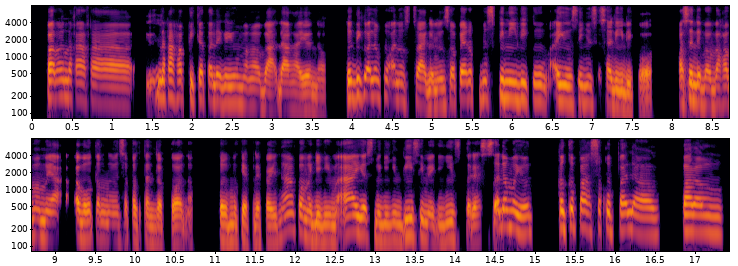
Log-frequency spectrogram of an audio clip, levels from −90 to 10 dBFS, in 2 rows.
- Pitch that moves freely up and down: Yes, wide, 6.0 semitones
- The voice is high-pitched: No, medium, 155 Hz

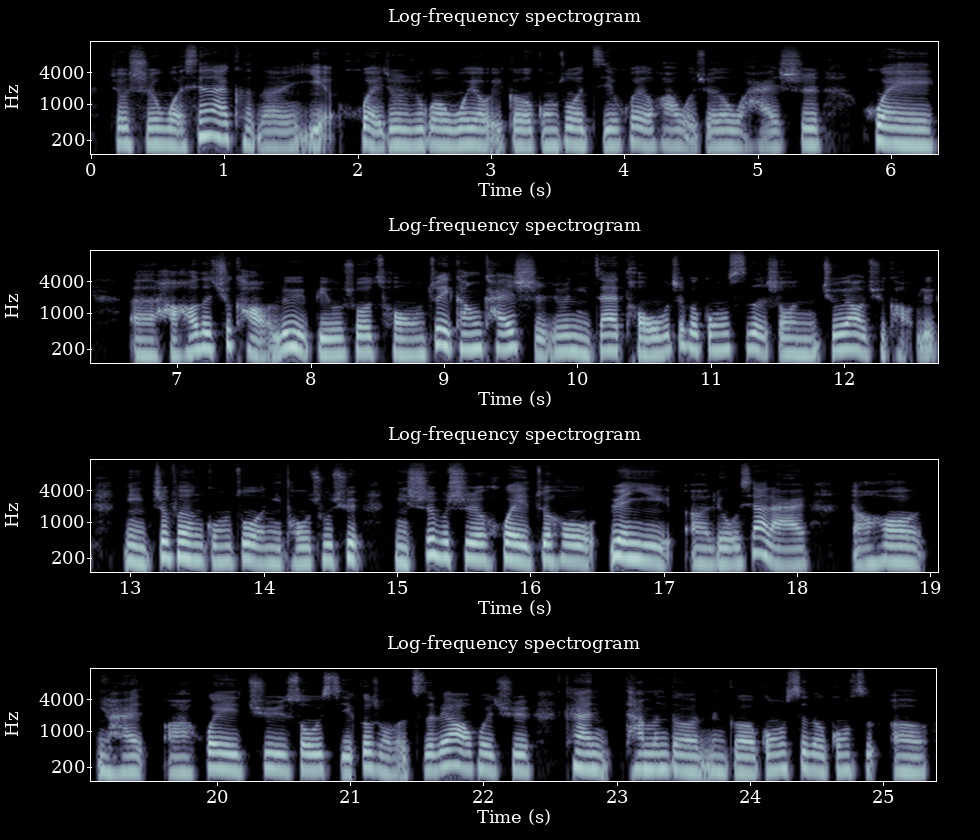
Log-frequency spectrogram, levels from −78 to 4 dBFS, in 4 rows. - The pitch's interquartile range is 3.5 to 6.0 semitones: No, average, 2.8 semitones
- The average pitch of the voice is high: No, medium, 175 Hz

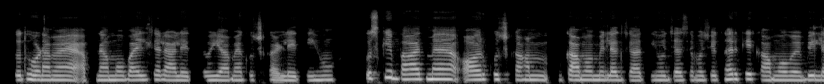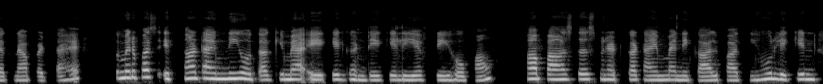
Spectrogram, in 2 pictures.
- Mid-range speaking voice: No, high, 205 Hz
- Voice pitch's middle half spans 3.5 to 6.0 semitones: No, narrow, 2.6 semitones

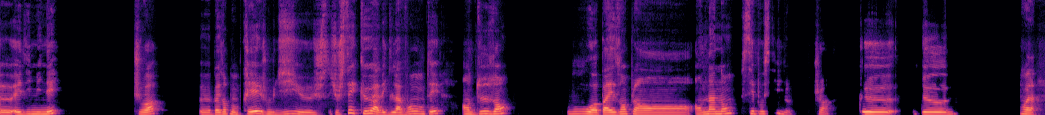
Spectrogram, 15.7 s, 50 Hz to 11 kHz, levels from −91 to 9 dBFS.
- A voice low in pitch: No, high, 195 Hz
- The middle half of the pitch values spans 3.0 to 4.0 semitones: Yes, average, 3.5 semitones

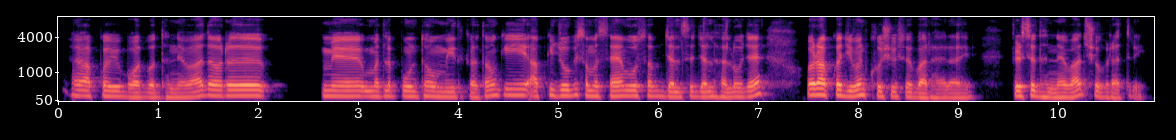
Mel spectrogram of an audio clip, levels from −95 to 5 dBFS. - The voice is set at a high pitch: No, medium, 140 Hz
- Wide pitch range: No, average, 2.9 semitones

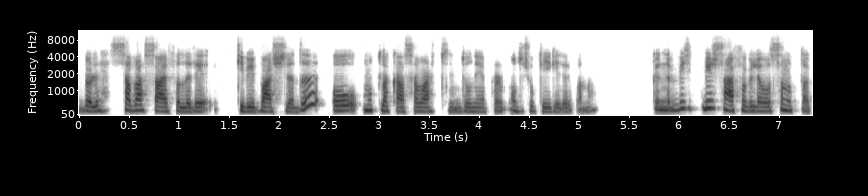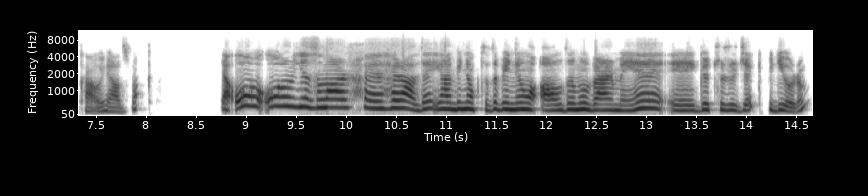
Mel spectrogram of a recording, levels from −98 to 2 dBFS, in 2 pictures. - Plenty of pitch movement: Yes, wide, 6.5 semitones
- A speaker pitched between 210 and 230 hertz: Yes, high, 220 Hz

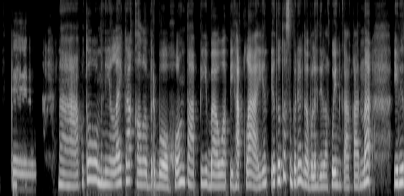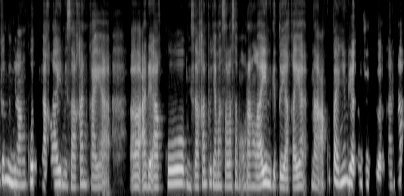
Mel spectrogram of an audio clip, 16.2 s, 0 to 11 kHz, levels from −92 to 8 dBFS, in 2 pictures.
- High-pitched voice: Yes, high, 200 Hz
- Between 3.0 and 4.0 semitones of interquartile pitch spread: Yes, average, 3.5 semitones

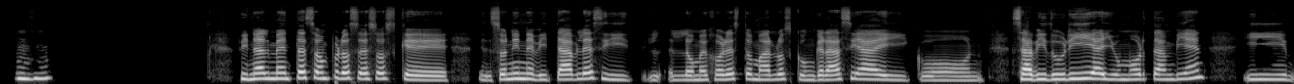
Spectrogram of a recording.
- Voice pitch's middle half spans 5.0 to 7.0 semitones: No, average, 3.2 semitones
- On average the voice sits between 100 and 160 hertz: No, high, 235 Hz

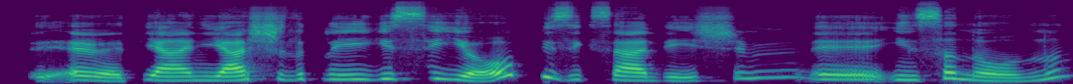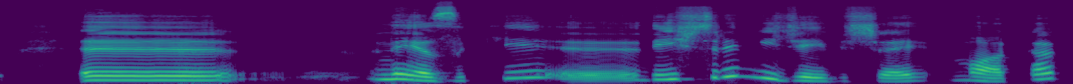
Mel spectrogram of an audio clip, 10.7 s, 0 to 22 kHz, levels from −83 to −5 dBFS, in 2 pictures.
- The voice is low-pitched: No, high, 200 Hz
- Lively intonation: Yes, wide, 6.3 semitones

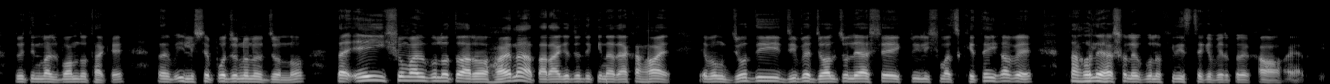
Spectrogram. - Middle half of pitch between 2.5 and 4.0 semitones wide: Yes, average, 3.0 semitones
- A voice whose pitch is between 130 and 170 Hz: Yes, low, 135 Hz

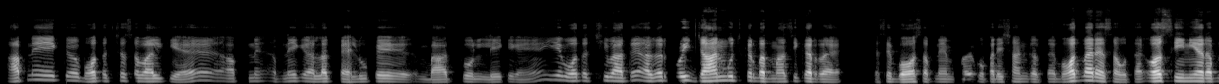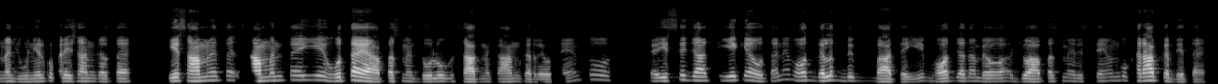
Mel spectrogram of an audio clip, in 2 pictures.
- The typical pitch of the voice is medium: Yes, medium, 150 Hz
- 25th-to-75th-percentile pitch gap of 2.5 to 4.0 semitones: No, average, 4.4 semitones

